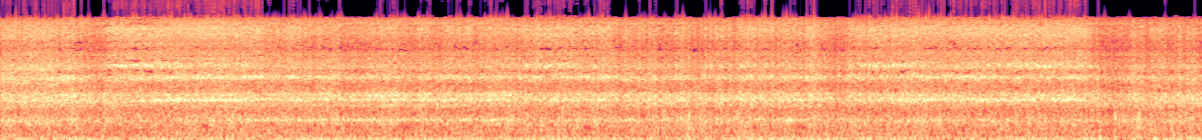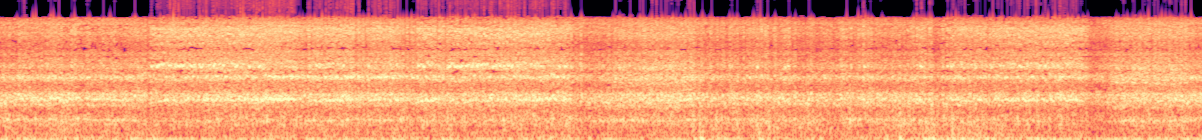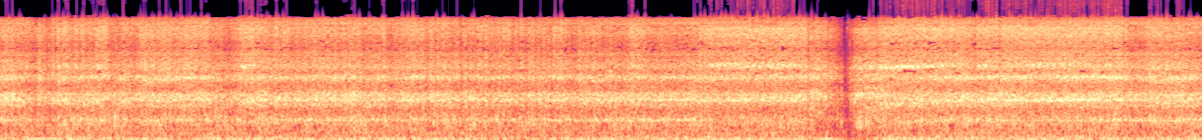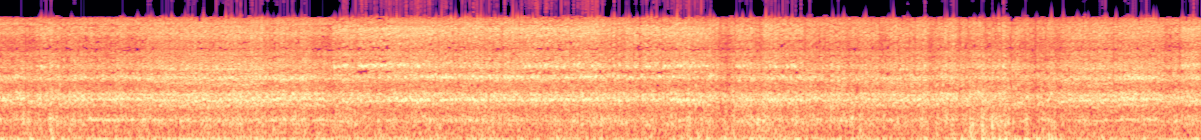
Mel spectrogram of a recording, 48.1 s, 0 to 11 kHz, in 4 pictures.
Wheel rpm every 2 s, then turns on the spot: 220, 240, 230, 230, 230, 220, 220, 220, 220, 220, 230, 220, 220, 230, 240, 220, 150, 230, 220, 220, 230, 230, 210, 210.
none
